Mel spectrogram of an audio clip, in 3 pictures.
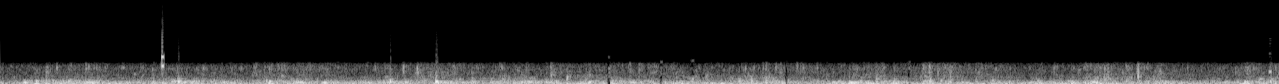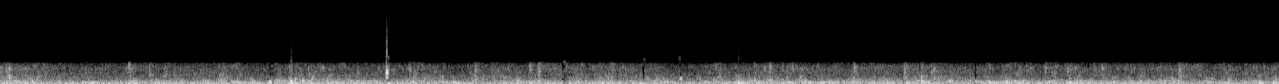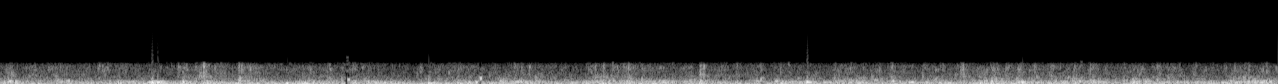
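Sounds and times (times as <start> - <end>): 
water: 0.0 - 38.3.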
